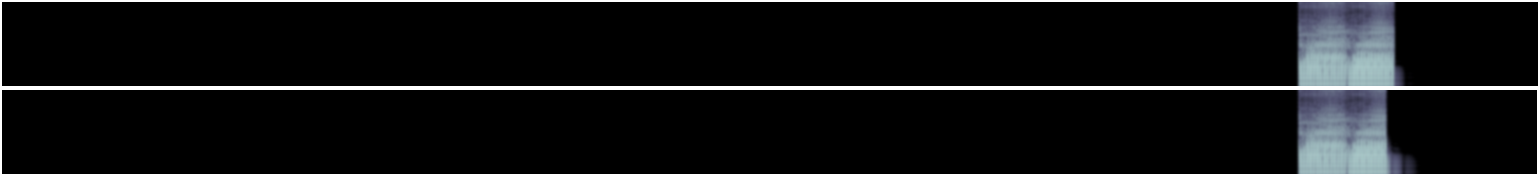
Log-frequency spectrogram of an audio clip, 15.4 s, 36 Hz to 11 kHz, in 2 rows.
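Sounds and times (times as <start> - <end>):
electro bass synth in G at 125 bpm: 6.5 - 7.0, 14.2 - 14.6.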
